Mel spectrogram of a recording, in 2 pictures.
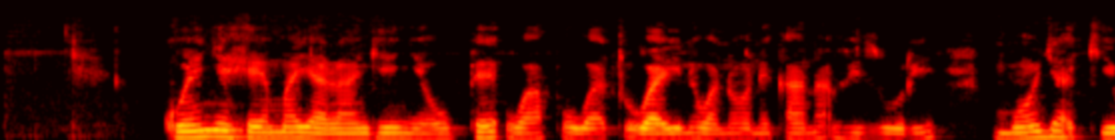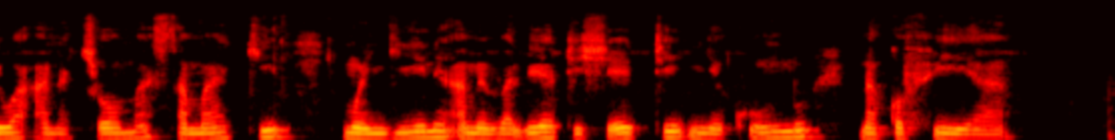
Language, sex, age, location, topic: Swahili, male, 18-24, Mombasa, agriculture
